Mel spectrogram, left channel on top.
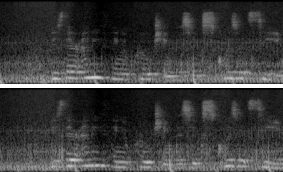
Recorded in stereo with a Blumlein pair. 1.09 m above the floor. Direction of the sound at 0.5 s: Straight ahead.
